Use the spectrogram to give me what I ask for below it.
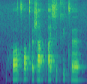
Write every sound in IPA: hɔtʰɔ kʼəʂaɡpʼa ɕəkʼytʰœ

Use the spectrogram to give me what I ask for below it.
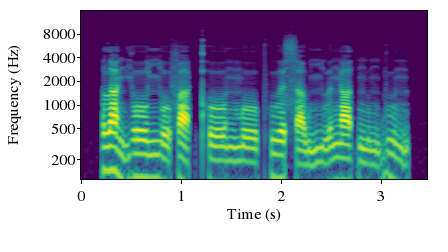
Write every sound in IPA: la˥˨ŋjoː˧ɲo˧˩faː˧˩k̚ pʰoː˩nmoː˩ pʰu˧ə̯sa˩wɲu˩˧ə̯ ŋaː˧t̚ŋu˩ŋbu˥˨n

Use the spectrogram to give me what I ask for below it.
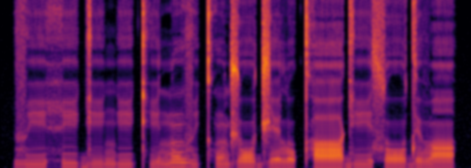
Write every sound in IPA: viː˨ hiː˦ɡiː˨ŋiː˦kʰi˨˦ nũ˦vi˨ kʰũ˦d͡ʒoː˦d͡ʒe˨˦lo˨ kʰaː˦ɡiː˦soː˦dɪ˦ βã˦

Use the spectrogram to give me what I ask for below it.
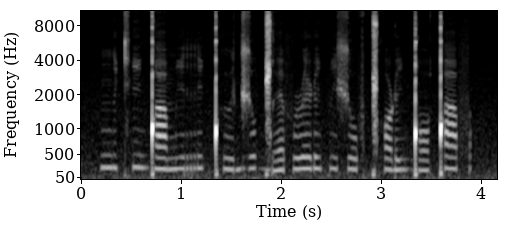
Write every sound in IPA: ŋɯcʰiŋ͡ǃami riǃʰɯd͡ʒo ɡ͡ǁɛfɹe ɽipiʃofǁʰɔ ɽiŋ͡ǃɔǃaf

